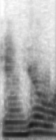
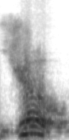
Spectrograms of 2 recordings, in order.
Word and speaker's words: yo: In yo, I've heard it pronounced Joe instead of yo.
